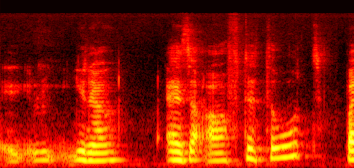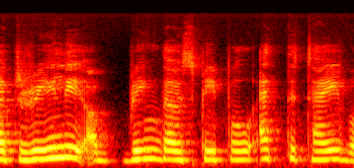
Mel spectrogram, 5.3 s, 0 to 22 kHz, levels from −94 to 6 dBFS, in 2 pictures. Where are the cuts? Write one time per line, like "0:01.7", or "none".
0:02.4
0:03.5
0:04.6

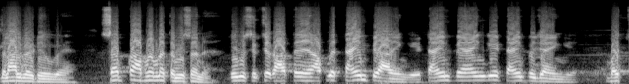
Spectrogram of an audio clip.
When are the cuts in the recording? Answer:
0:02.3

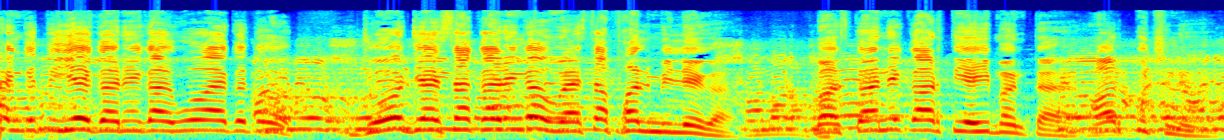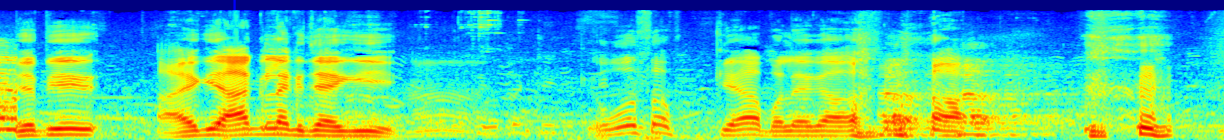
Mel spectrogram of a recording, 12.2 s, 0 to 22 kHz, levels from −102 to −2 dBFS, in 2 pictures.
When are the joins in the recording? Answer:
0:06.2

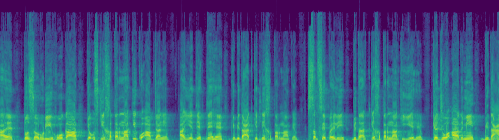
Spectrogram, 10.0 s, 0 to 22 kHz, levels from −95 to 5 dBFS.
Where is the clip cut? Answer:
none

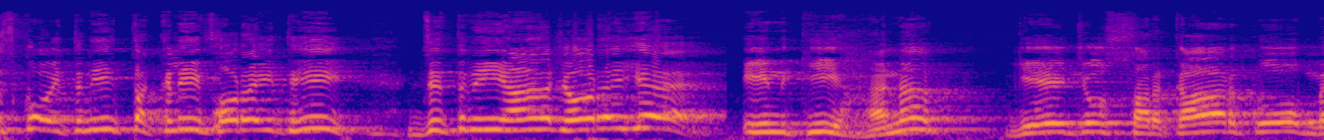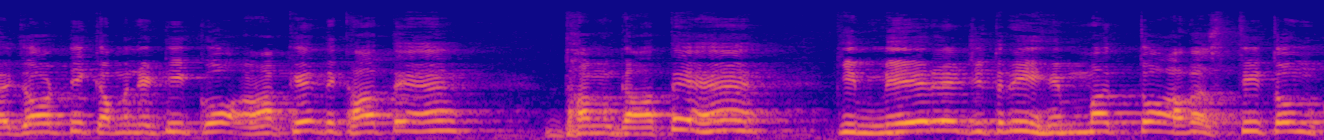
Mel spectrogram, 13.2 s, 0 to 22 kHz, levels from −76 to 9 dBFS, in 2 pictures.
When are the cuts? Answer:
0:03.6

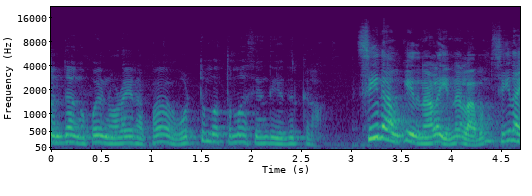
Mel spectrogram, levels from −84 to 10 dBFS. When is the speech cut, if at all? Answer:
0:03.0

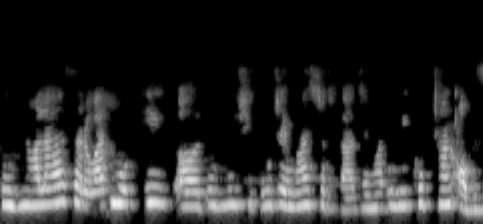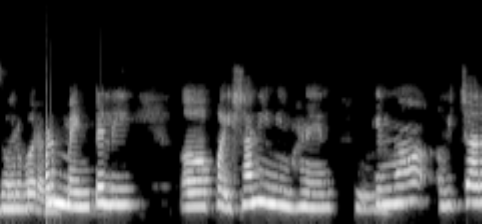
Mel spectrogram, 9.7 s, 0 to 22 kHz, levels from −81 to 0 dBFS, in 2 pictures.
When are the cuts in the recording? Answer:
0:05.3

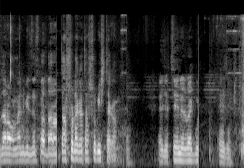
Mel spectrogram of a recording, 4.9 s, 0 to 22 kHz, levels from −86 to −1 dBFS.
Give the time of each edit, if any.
0:01.2
0:02.6
0:04.0

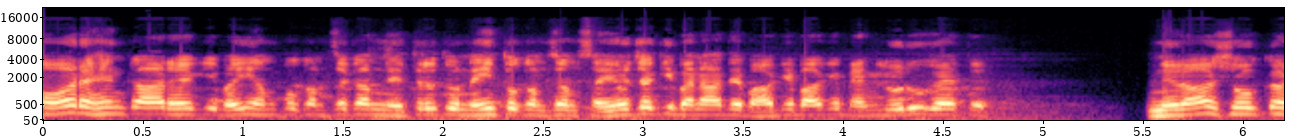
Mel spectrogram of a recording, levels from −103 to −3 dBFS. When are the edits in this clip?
none

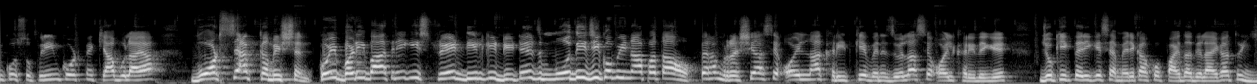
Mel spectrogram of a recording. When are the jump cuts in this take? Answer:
0:03.0
0:07.0

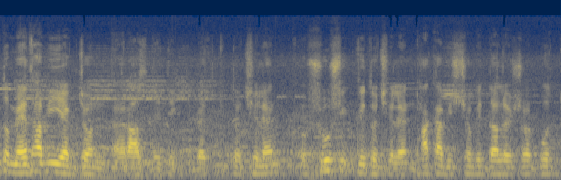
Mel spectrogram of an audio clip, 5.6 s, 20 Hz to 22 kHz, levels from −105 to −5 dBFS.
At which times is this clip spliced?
0:03.0

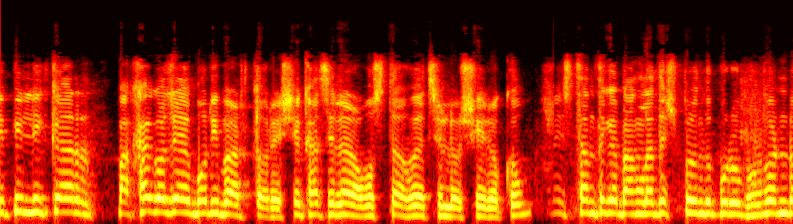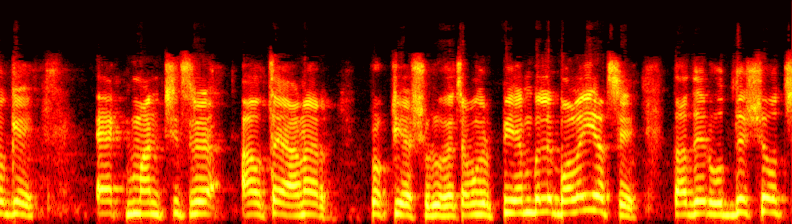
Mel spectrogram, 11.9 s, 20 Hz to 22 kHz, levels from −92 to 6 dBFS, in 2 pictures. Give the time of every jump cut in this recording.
0:04.2

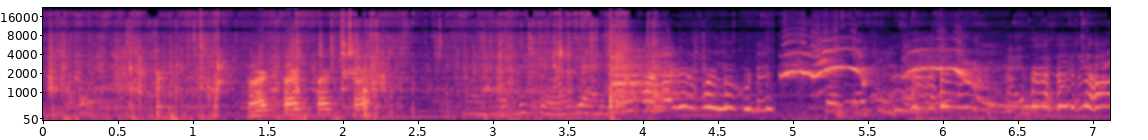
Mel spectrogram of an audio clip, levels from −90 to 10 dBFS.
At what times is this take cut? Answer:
0:05.0

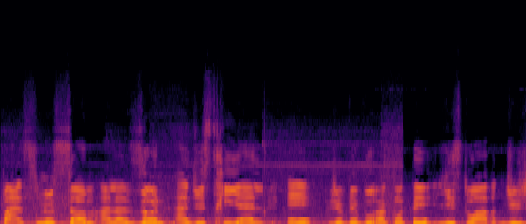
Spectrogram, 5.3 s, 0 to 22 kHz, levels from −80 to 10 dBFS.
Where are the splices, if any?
none

